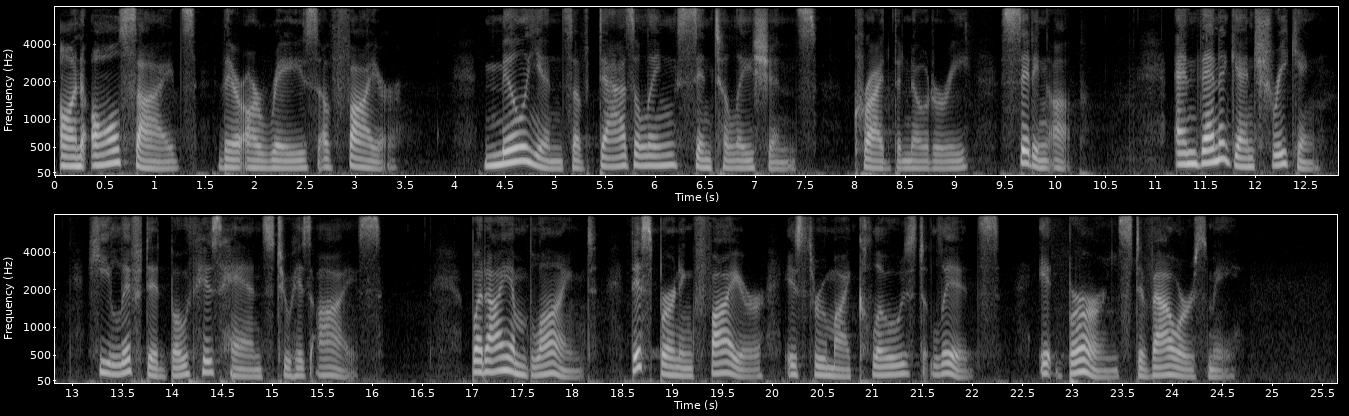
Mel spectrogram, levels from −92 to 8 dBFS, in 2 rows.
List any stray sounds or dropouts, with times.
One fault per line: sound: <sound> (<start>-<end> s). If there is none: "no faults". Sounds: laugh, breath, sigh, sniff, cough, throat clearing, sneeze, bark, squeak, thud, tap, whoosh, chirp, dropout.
no faults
